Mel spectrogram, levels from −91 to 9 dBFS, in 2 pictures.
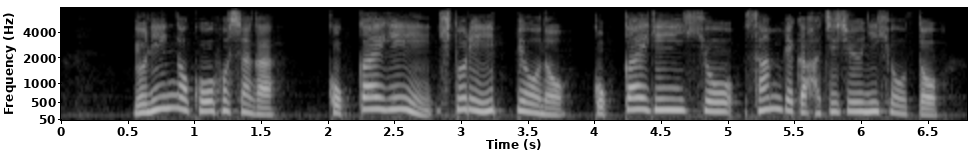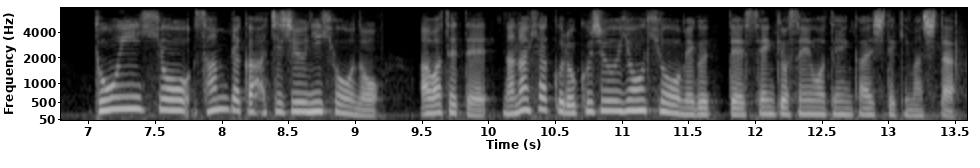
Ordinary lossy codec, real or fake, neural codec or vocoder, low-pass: none; fake; codec, 16 kHz, 16 kbps, FreqCodec, larger model; 7.2 kHz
